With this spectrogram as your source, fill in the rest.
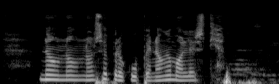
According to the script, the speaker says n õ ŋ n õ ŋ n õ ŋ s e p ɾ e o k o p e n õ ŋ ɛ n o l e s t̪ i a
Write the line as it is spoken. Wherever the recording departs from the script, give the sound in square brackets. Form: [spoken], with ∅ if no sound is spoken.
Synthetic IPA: n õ ŋ n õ ŋ n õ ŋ s e p ɾ e o k [u] p e n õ ŋ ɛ [m] o l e s t̪ [j] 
